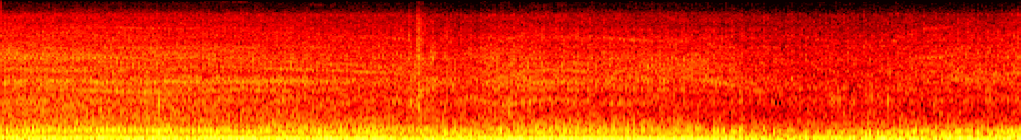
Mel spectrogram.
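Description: Adventure motorcycle engine running steadily while the bike rides over a loose gravel track, with an even rush of road and wind noise over the engine's low hum.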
